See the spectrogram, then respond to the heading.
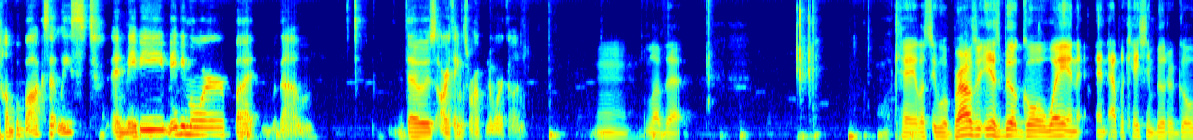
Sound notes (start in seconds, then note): none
